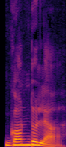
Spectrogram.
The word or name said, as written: गॉनडोला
